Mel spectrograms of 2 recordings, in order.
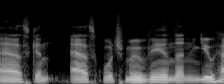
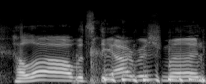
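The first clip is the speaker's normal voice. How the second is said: insistent, forceful, pounding, pitched-up calling out; 9 semitones higher than usual. Showing the others an impression just seen online: Robert De Niro impression. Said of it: "I just saw somebody doing an impression of him".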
